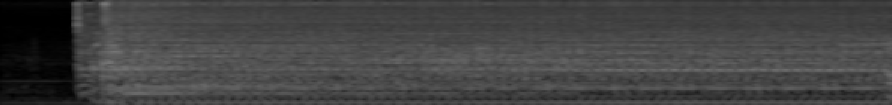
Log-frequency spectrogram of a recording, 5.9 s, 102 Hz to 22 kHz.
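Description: A 2 horsepower air compressor with a 20-gallon tank kicks on after a brief quiet moment, then runs as a loud, steady motor drone with constant rattling vibration until the end.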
